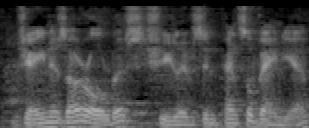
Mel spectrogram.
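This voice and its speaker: In an American accent, a man speaks at a fairly slow pace in a fairly low voice with fairly even intonation, with audible room echo. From US Midwest, southwestern Iowa. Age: 80s+. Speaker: retired teacher. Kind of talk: interview.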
